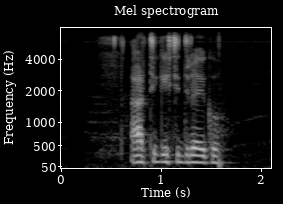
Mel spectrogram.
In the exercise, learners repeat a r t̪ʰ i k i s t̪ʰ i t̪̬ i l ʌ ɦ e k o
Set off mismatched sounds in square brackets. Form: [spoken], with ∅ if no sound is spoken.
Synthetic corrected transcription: a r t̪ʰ i k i s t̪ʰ i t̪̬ i [ɾ] ʌ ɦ e k o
